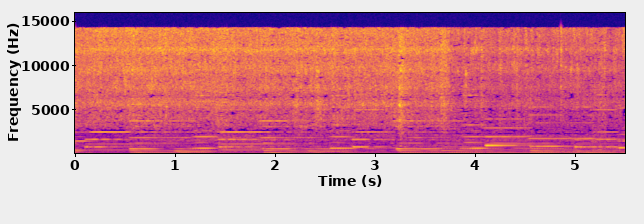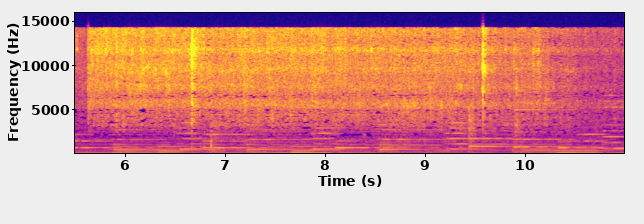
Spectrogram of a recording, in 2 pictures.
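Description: Background music with a melodic line plays throughout. A little past halfway, sausage pieces start sizzling in a hot cast-iron skillet, a steady hiss, and a couple of brief clicks follow near the end.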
